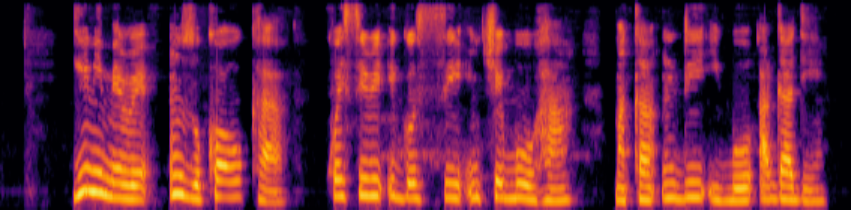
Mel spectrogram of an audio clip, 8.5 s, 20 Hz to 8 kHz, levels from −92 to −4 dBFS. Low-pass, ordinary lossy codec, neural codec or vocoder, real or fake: 7.2 kHz; none; none; real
